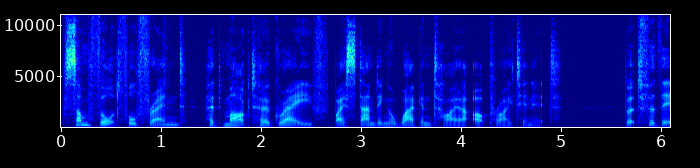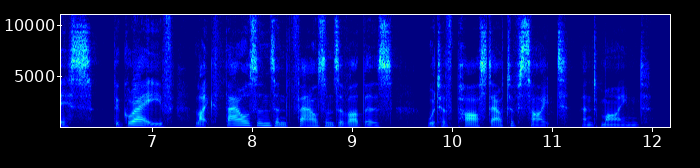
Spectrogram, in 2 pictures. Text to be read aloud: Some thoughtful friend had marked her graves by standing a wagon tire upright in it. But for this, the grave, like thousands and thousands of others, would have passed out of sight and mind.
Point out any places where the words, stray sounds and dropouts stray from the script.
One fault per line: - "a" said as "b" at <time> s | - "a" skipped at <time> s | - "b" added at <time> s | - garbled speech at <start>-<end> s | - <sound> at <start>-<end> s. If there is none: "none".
- "graves" said as "grave" at 2.1 s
